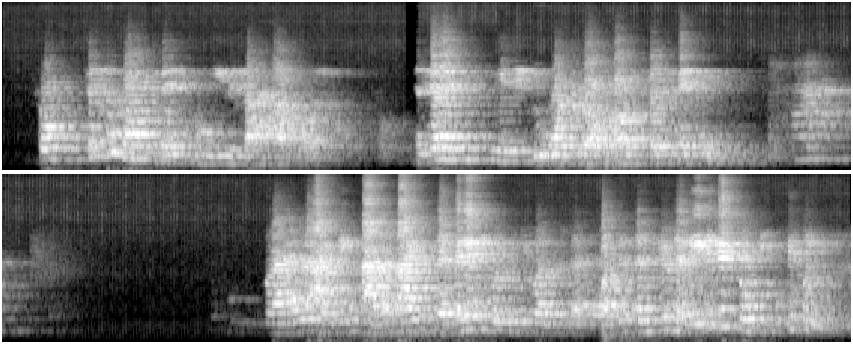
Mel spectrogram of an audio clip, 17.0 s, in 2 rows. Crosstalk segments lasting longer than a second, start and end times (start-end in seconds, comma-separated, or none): none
